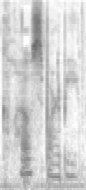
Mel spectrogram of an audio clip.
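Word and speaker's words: Klaus Barbie: invasion of Leon in English his name is pronounced clouse Barbie and he's gone down in history as the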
